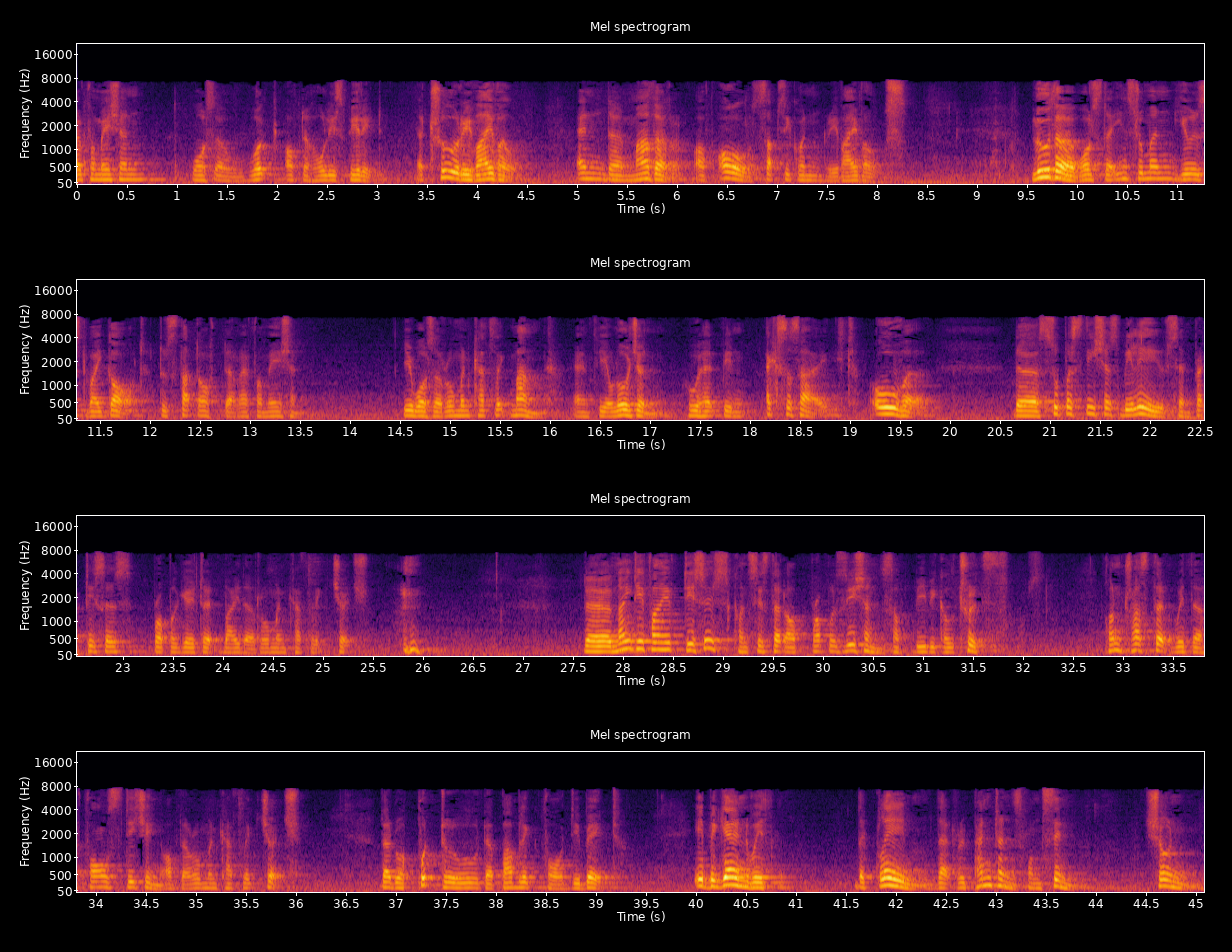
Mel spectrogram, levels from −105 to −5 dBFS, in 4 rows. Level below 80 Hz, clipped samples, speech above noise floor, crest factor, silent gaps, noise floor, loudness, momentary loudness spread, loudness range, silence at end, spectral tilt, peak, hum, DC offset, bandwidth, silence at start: -54 dBFS; under 0.1%; 24 dB; 24 dB; none; -50 dBFS; -26 LUFS; 17 LU; 9 LU; 0 s; -7 dB/octave; -2 dBFS; none; under 0.1%; 8 kHz; 0 s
